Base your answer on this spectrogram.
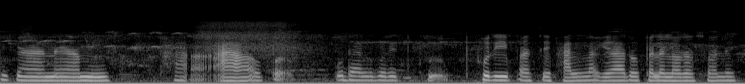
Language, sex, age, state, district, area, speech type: Assamese, female, 60+, Assam, Udalguri, rural, spontaneous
